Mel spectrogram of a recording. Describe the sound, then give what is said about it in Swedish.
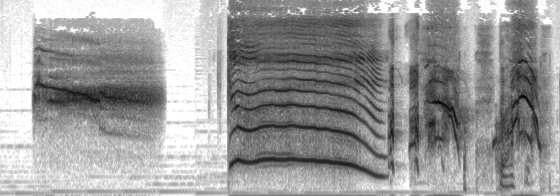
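A gyrfalcon call: a harsh, raspy screech lasting over a second, followed by a long, loud, drawn-out wailing cry that slides down in pitch, then several shorter rising-and-falling shrieks. “Då lägger Michelle, vår fantastiska klippare, in en jaktfalk Och så ser vi vem som lät som den närmast.”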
